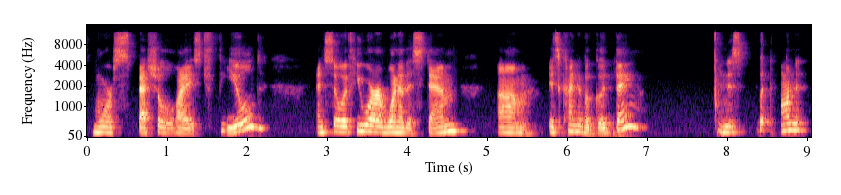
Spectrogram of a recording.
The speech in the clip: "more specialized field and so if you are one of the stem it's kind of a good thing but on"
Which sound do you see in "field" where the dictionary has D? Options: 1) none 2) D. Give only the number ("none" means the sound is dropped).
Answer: 2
